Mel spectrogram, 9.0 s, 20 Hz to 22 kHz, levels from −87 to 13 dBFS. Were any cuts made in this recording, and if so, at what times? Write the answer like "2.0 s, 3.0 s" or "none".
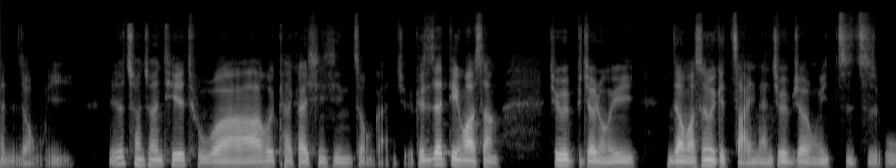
none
